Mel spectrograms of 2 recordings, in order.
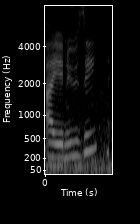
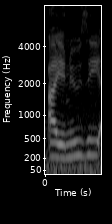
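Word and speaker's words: Iannuzzi: that um so my name is Lieutenant ianuzi and that is spelled mi re e y a last name is ianuzi i a n n u z zi and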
